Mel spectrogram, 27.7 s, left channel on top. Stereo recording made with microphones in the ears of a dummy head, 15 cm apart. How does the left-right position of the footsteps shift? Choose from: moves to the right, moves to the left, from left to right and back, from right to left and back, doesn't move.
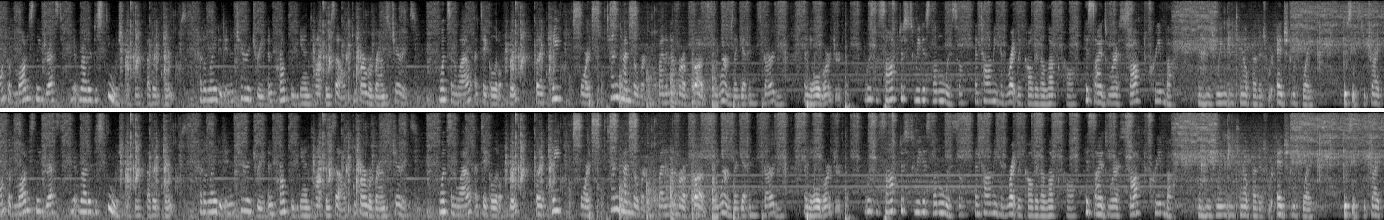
moves to the left.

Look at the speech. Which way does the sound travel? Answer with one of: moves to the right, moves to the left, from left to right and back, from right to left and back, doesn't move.
doesn't move.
